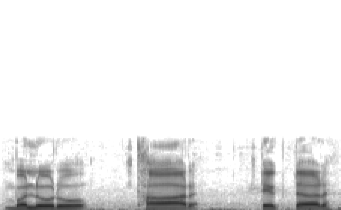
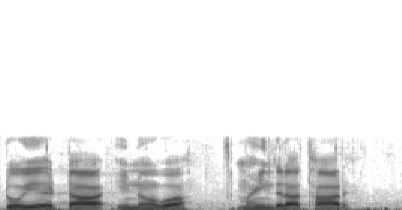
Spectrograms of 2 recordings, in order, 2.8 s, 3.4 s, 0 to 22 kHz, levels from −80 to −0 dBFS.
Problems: constant background noise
